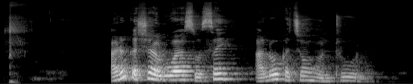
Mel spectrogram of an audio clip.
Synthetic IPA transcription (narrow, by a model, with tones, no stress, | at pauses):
ʔa˨ɽɪ˦kʼa˨ʃɐ˦˨ɽʊ˦waː˦soː˨sa˦jʔa˨loː˦kɐ˨t͡ʃɪ˦ŋhʊ˨ntuː˦ɾuː˨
